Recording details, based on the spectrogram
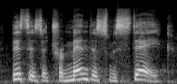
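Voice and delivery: ordinary talk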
